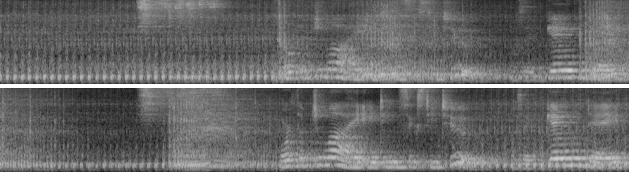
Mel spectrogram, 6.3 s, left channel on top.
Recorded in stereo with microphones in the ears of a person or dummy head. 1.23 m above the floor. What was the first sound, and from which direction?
Keys jangling, 75° left (ahead or behind).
